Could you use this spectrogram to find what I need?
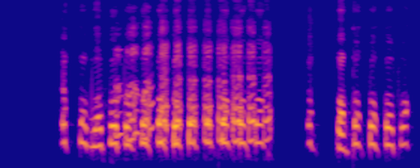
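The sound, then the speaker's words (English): A person imitates the chuckle sharp-tailed grouse make when they take off from the grass: a rapid run of about a dozen clucking notes, a brief pause, then a shorter burst of five or six, fairly loud. “when they come out of the grass, first of all, the first thing you want to listen for is a chuckle, because sharp tails”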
